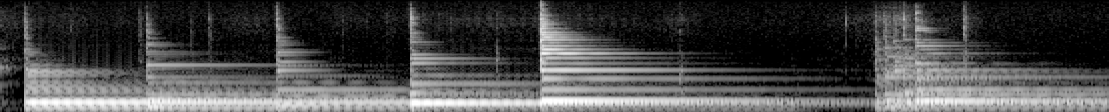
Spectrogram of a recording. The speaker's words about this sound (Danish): Jeg, jeg har sat fingrene på min, min akustiske guitar. Prøv lige at høre det her.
